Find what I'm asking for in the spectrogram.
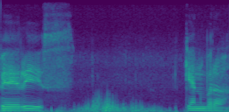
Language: Santali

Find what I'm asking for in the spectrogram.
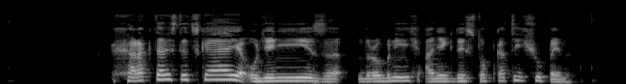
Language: Czech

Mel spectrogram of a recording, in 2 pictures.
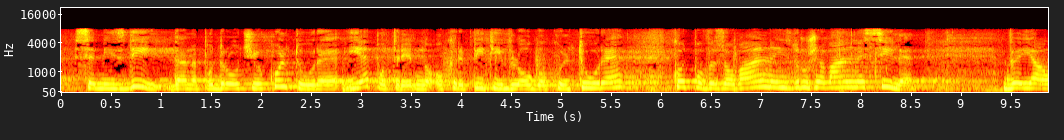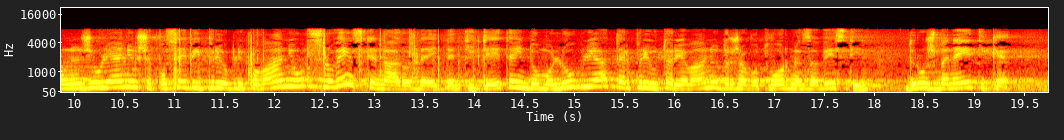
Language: Slovenian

